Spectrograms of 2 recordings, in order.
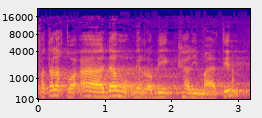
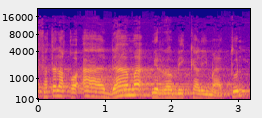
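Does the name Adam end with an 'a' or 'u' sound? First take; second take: u sound; a sound. First: Adam ends in u; kalimat ends in in. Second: Adam ends in a; kalimat ends in un. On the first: Adam receives the words. "Itulah Adamu, Adam menerima, menerima kalimat" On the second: The words receive Adam. "kalimat menerima Adam"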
